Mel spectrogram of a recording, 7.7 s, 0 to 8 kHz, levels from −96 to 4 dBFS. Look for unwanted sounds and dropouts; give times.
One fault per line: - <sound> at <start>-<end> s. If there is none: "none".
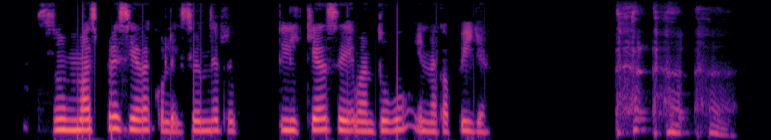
- cough at 6.1-7.4 s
